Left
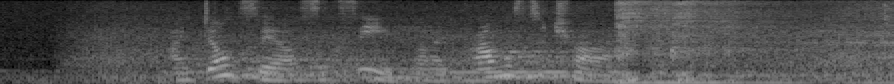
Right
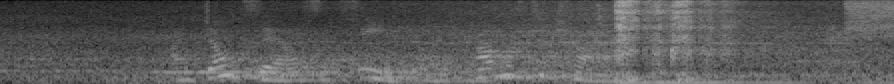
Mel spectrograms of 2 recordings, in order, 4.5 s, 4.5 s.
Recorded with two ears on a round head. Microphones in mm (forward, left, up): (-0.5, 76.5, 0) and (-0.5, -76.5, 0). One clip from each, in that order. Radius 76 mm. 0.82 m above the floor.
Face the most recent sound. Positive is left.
turn(degrees=-60)  # may be behind; listen again after turning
